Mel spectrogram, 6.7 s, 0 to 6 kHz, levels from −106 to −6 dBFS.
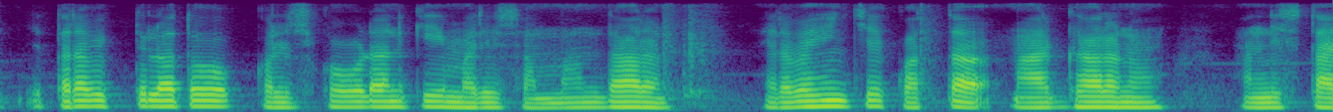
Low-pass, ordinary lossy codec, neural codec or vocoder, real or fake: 5.4 kHz; none; none; real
